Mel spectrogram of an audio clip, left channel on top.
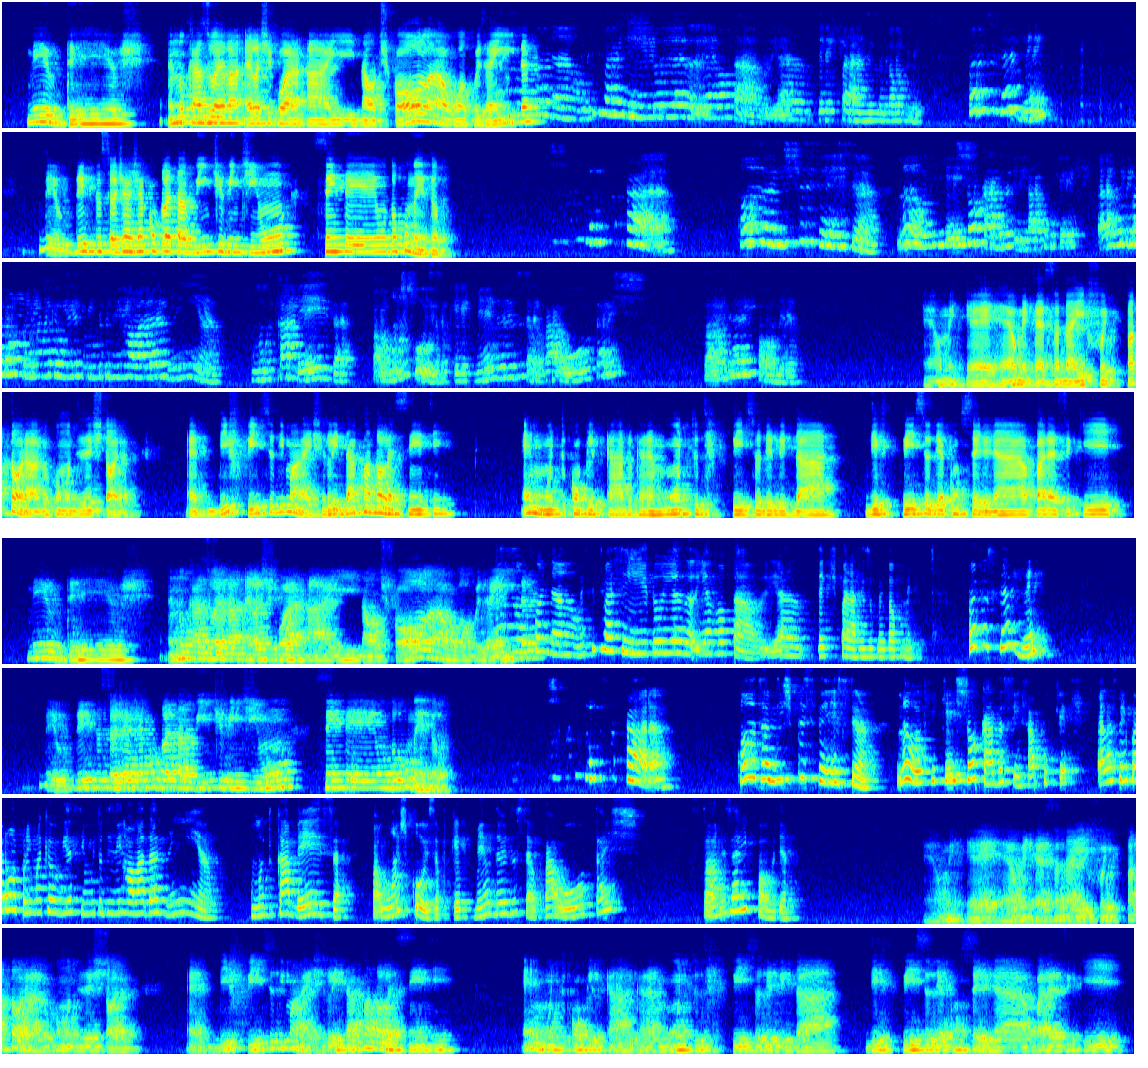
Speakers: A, on the left (about 85°); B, on the right (about 60°).
A: Meu Deus. No caso, ela, ela chegou a, a ir na autoescola, alguma coisa ainda.
B: Não, foi não. E se tivesse ido, ia, ia voltar. Ia ter que esperar resolver o documento. Pra você ver,
A: Meu Deus do céu, já já completa vinte vinte e um sem ter um documento.
B: que é isso, cara. Quanta displicência! Não, eu fiquei chocada assim, sabe? Porque ela sempre era uma prima que eu via assim, muito desenroladazinha, muito cabeça, pra algumas coisas, porque, meu Deus do céu, para outras, só misericórdia.
A: Realmente, é, realmente, essa daí foi patorável, como diz a história. É difícil demais lidar com adolescente É muito complicado, cara. É muito difícil de lidar, difícil de aconselhar. Parece que,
